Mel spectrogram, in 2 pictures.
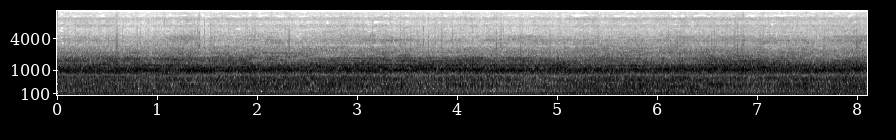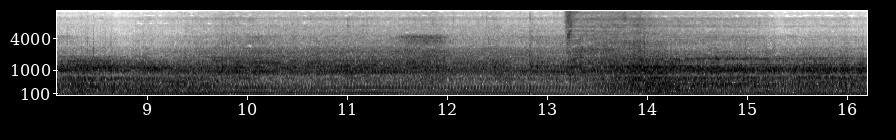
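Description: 13-horsepower high-pressure drain jetter running steadily, its engine and pump driving the jetting hose in the drain line. For a few seconds in the middle the running note changes to a lower hum, ending in a brief sharp hiss, then the steady running returns.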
